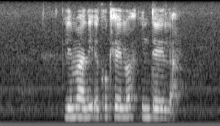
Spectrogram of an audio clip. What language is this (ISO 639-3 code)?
zul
